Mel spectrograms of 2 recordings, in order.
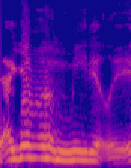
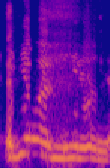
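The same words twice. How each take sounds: First: Said in the usual way. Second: Put-on fast, higher, a botched Jersey accent; failed Jersey accent. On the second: Co-host admitting defeat, a fast botched Jersey accent. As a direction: rush a clumsy Jersey accent, then give up. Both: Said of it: "I can't do an accent".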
